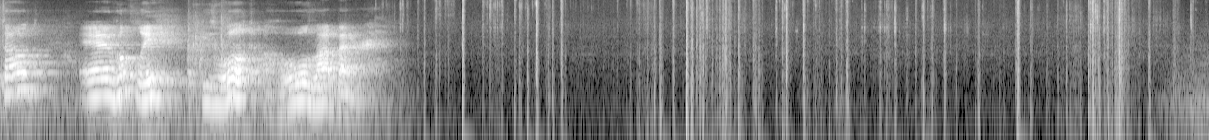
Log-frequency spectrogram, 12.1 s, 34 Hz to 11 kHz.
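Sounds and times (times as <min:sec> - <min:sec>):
plastic and metal parts clicking: 0:03.9 - 0:12.0.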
